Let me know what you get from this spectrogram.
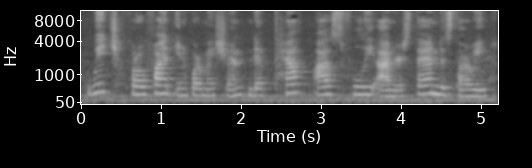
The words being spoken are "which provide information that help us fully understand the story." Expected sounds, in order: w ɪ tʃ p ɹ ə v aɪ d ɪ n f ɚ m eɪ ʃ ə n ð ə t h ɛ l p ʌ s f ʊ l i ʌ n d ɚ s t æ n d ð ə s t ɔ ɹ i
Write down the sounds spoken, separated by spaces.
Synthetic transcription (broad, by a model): w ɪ tʃ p ɹ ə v aɪ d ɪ n f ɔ m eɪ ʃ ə n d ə t h ɛ l p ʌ s f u l i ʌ n d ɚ s t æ n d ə s t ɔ ɹ i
